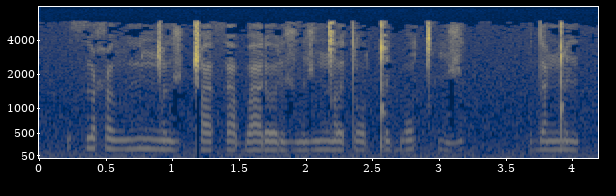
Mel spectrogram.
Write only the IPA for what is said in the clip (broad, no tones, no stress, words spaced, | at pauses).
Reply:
θʏħœ vy ŋ͡ǀʏʒǁa θaba ɾœɾʏʒ wɪʒŋ͡ǀɐ tɔǃɪ bɔǀʰiʒ | daŋ͡ǃɪ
